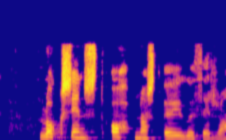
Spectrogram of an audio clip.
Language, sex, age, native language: Icelandic, male, 10, Icelandic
